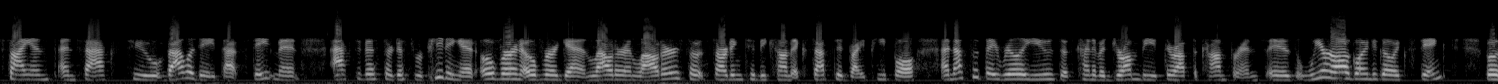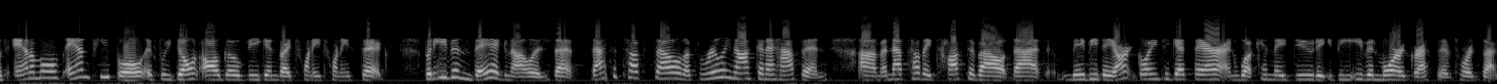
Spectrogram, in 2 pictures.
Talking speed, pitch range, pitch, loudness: 205 wpm, 205-245 Hz, 220 Hz, -27 LUFS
